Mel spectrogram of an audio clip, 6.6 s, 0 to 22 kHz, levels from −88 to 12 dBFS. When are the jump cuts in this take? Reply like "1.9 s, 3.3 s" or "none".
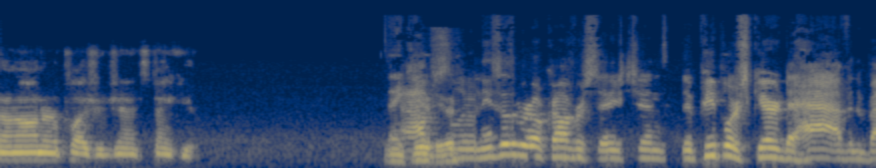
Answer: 3.6 s, 5.0 s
